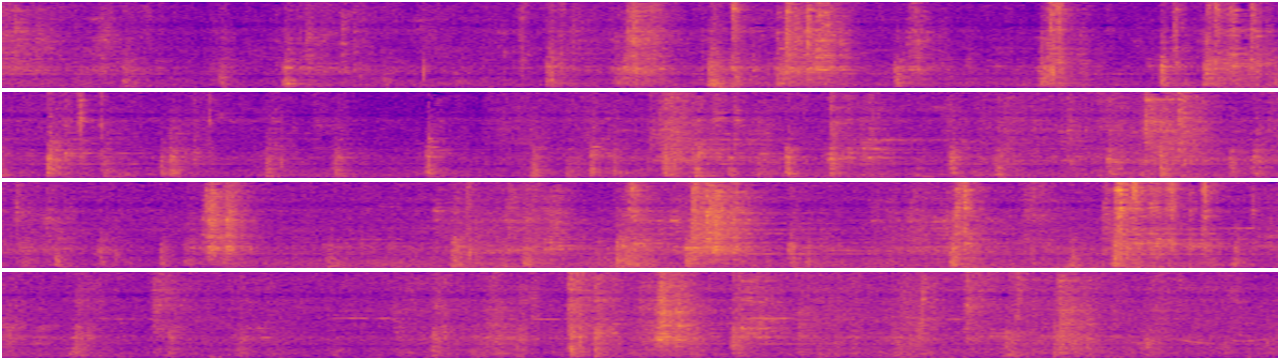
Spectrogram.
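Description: Narrow-gauge train on the move: wheels clicking over rail joints and the carriage rattling, with many irregular clicks and knocks over a steady rumble.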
